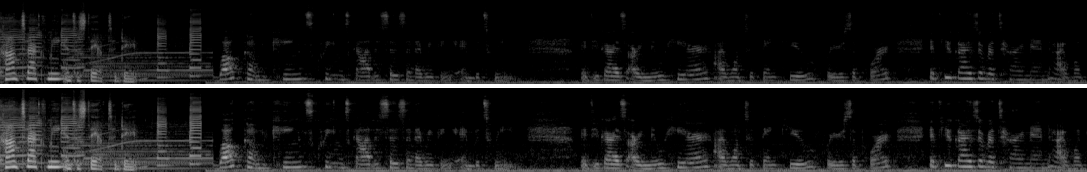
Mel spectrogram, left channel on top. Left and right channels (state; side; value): quieter; left; 8.2 dB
